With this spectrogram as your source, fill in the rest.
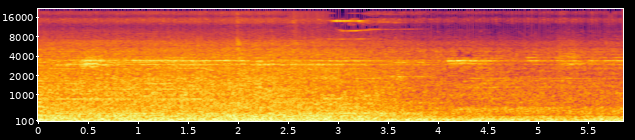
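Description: Heavy traffic jammed in a Delhi market at Timarpur, with a dense, steady rumble of idling and creeping trucks, buses and cars close by and no clear talk over it.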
